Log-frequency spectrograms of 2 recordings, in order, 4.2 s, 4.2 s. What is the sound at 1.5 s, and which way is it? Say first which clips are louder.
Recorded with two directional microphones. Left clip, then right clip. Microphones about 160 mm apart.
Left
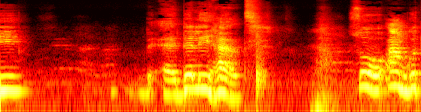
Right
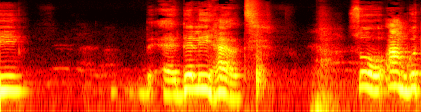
Speech: even; 5° right (ahead or behind).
